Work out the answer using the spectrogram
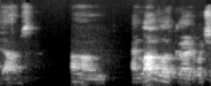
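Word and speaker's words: Doubs: So, I mean, that's How do you say that? Dobbs? Dobbs. Dobbs. Yeah. So he looked good. I always think Dubs when I look at it. Dobbs.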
